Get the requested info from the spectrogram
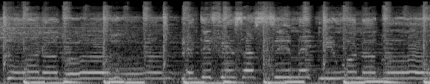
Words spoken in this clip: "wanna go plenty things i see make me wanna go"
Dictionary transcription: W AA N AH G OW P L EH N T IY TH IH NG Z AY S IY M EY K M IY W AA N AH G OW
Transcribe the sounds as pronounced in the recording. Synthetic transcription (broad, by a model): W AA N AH G OW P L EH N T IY F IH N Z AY S IY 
